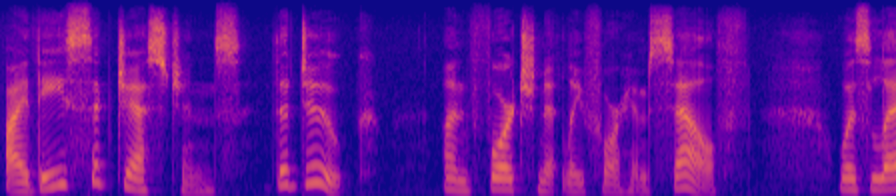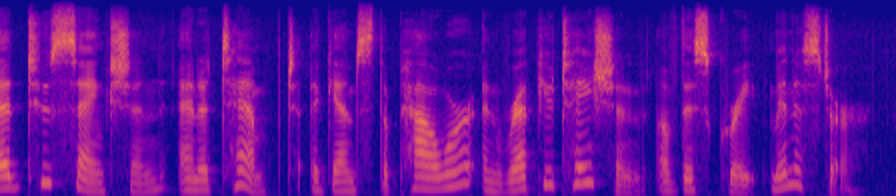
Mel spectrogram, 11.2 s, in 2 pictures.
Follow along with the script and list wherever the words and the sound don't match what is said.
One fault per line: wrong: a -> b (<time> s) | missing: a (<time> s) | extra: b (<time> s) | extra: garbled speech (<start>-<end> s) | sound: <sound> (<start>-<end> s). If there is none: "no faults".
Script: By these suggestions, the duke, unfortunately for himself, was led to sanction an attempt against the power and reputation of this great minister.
no faults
